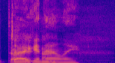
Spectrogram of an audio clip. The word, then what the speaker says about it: Diagon Alley: Diagon Alley.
